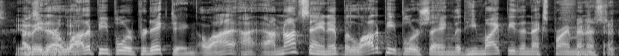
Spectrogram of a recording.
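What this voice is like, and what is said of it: Imitates another person's voice. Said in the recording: “I was just trying to give my best President Trump impersonation.”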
